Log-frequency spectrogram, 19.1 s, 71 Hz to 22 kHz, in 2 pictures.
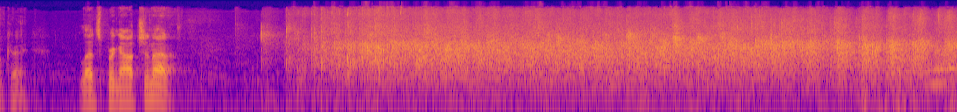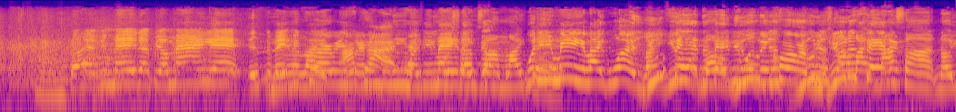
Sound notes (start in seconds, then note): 2.7 audience clapping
